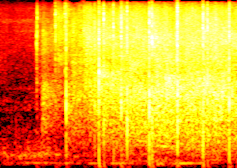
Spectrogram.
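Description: Audience applause in a hall, starting about half a second in and quickly building to steady, dense clapping.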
